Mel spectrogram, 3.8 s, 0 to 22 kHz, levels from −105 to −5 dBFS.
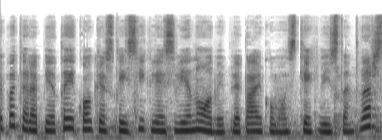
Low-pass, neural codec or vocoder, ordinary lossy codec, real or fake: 14.4 kHz; codec, 44.1 kHz, 3.4 kbps, Pupu-Codec; AAC, 48 kbps; fake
